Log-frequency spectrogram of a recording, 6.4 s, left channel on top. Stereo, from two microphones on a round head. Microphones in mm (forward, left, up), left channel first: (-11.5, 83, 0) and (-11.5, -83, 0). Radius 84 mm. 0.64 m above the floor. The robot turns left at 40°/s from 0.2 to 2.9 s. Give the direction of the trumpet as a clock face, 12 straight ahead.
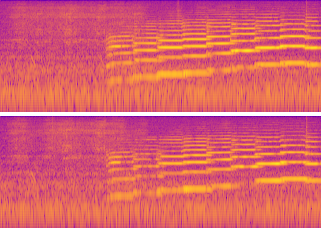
6 o'clock.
